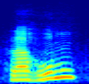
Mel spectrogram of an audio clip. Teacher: Hnya domah maka bibir monyong. Humnya sukun maka bibirnya dikembalikan lagi.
